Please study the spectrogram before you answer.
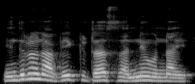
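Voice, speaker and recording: A woman's voice: lowish voice, fast talker, darkish tone, natural voice. A brash young rowdy, voiced by a woman storyteller, talking in a blunt, offhand way. He brushes people off with teasing impatience. It is a storybook audio drama.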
